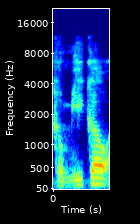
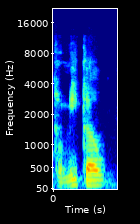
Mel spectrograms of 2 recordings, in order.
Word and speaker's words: Comico: And yes, ladies and gentlemen, it is pronounced Comico.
